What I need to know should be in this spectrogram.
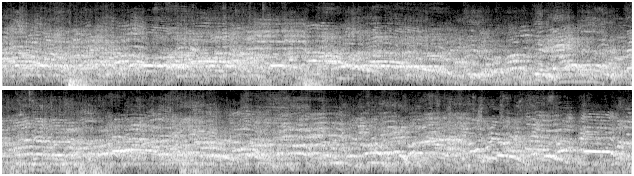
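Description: Boxing gloves thud against bodies in dull punches.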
